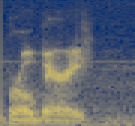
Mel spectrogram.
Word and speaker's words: Broberg: Funny thing is, actually, some of the announcers down there, as well as Bruce McCurdy, calls him Broberry, because that's actually how his name is pronounced in Sweden.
